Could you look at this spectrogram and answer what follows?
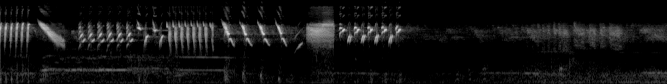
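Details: Excited, tinkling song of a European goldfinch: quick repeated twitters, buzzy trills and sharp descending notes for four seconds, fading into quiet background chirping.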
